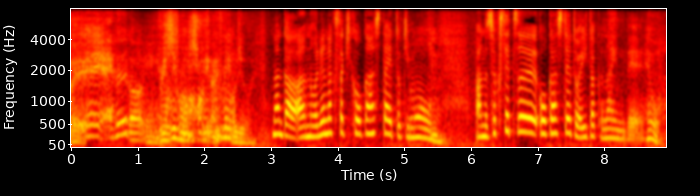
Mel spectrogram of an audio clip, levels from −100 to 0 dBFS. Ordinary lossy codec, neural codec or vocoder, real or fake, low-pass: none; codec, 16 kHz, 1 kbps, X-Codec, WavLM features, trained on Multilingual LibriSpeech; fake; none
